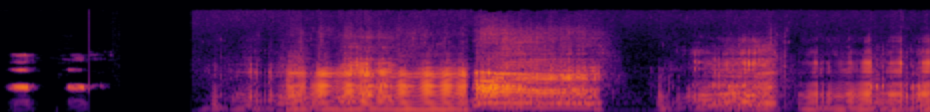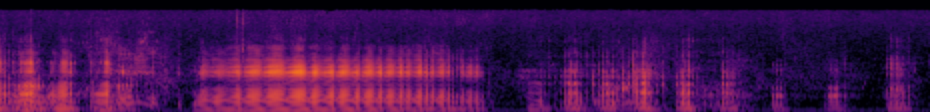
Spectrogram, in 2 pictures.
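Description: A hippopotamus gives deep, rumbling grunts and wheezing honks, then a run of short pulsed snorts.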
